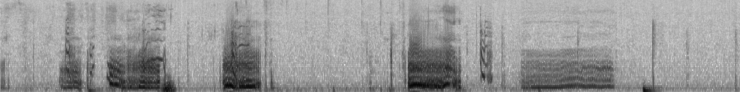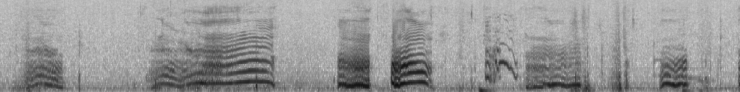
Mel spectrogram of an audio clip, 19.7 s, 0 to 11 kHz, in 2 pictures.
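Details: Calitabby cat in heat beside an accepted newborn calico kitten whose eyes are just opening, evening of 8 September 2021. Short rough bursts give way to several clear, bending meows in quick succession, with pauses of quiet between calls.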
